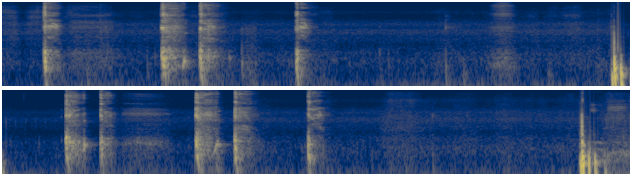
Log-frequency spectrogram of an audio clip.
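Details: A female gives about eleven loose, wet-sounding coughs in short runs, with a few soft spitting sounds between them; wet cough.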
